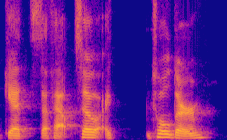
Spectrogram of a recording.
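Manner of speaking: usual speaking voice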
